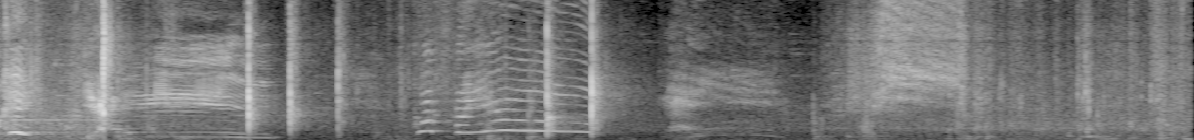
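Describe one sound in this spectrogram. A dog's paws patter and scrape on a wooden deck.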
